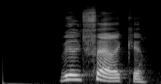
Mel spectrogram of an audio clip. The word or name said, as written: everzwijn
